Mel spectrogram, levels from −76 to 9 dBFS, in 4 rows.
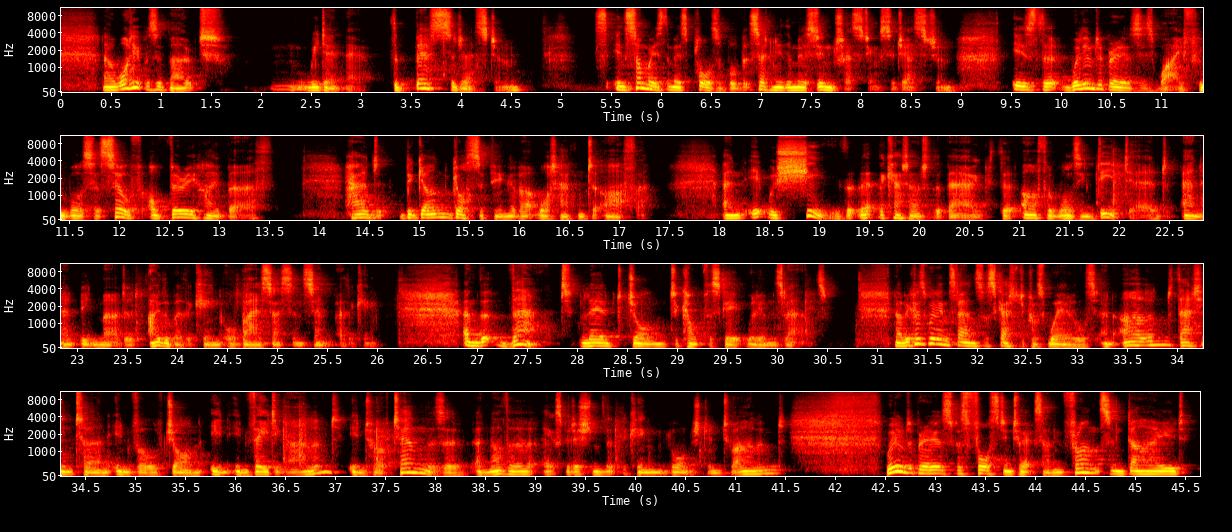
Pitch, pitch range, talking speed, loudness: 110 Hz, 90-130 Hz, 165 wpm, -19 LUFS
